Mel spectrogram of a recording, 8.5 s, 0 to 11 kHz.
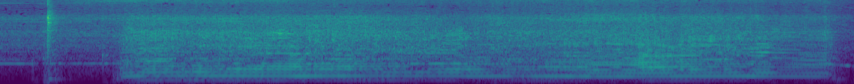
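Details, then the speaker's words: Dyson DC50 Rollerball vacuum after reassembly, once the internal filter area packed with dog hair and dust was cleaned: motor spins up to a strong, steady, even hum until switch-off; normal suction restored. "let's see if it'll suck up this dust i've made on the table to see if the fixes work maybe normal again"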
